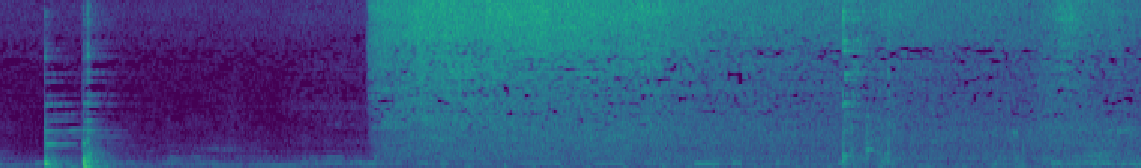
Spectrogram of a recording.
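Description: Milk poured into a hot pan of ghee-roasted semolina (rava): a sudden loud sizzling hiss sets in about two and a half seconds in and slowly dies down as the milk bubbles. Two short knocks come first, near the start.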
